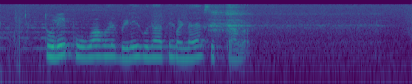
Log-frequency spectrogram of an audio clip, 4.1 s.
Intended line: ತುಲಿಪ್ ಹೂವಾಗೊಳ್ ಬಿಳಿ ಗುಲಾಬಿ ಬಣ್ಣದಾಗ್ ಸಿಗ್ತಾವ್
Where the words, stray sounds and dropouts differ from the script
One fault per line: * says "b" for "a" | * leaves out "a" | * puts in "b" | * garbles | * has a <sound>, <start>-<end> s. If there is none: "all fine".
all fine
